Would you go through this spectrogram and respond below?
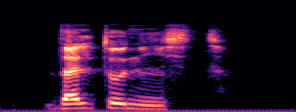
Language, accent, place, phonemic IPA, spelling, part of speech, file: French, France, Lyon, /dal.tɔ.nist/, daltoniste, noun, LL-Q150 (fra)-daltoniste.wav
- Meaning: daltonist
